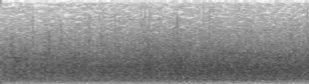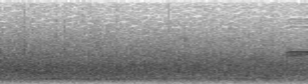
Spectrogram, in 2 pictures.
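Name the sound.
crowd applauding at a football match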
